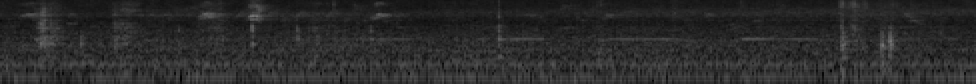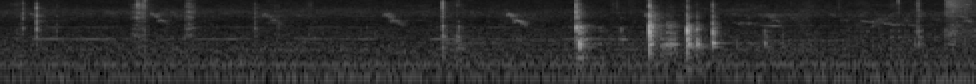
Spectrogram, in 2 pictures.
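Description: Faint clicks and clinks of slip-joint pliers and a quick-connect air plug being handled and tightened into a sandblast gun's handle, with a quick cluster of sharper clicks near the end. Faint bird chirps sound in the background.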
